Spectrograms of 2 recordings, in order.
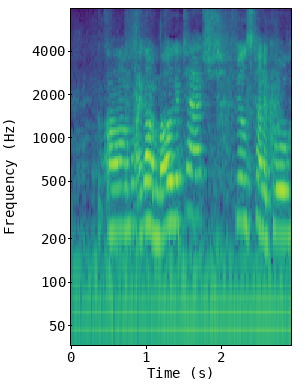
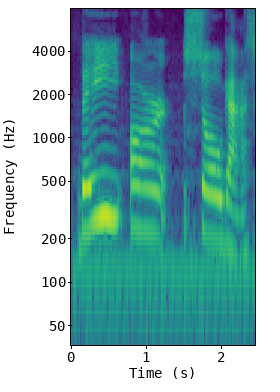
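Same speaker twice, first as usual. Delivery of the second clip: very slow, each word stretched; drawn-out gush; much slower than usual. Real, not acted. Hiker showing off her new shoes, drawn out. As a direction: savour it slowly.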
